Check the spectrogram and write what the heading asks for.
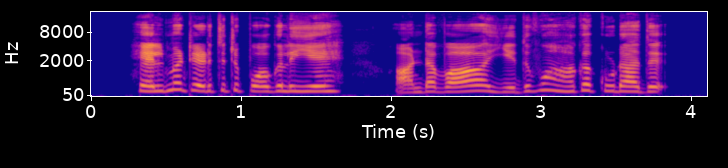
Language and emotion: Tamil, fearful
